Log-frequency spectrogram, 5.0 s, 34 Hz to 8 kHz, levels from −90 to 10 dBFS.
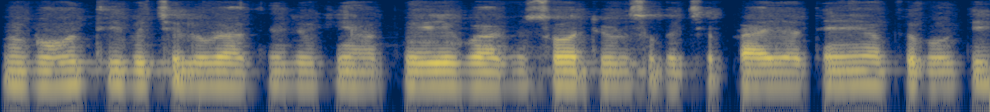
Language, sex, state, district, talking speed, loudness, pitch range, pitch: Hindi, male, Uttar Pradesh, Hamirpur, 305 wpm, -17 LUFS, 120-125 Hz, 125 Hz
